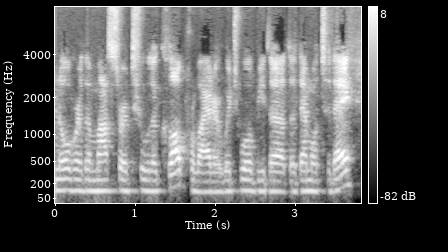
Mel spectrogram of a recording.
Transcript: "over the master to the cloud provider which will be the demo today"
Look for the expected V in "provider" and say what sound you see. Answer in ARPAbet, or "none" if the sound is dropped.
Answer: V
